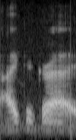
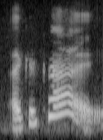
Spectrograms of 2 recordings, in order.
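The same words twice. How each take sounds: First: Said in the usual way. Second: Overwhelmed, about to tear up; near tears. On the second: Real, not acted. Telling her friend she could cry, voice squeaking high with emotion. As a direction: voice jumps up high, close to crying.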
